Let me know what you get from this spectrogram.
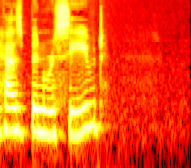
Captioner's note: speaking French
